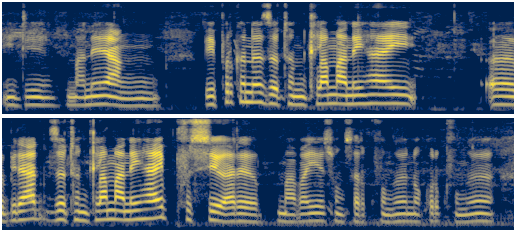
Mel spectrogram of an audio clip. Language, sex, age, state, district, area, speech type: Bodo, female, 60+, Assam, Chirang, rural, spontaneous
